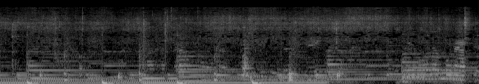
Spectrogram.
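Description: Yempo sausage frying in a pan until golden brown, a steady close crackling sizzle with brief stirring scrapes over a continuous low hum, no voice.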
